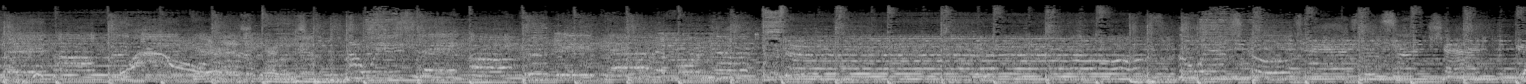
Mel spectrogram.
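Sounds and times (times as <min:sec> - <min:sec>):
dense driving rock band playing: 0:00.0 - 0:15.2
singer's loud sustained scream swooping in pitch: 0:01.1 - 0:03.2.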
